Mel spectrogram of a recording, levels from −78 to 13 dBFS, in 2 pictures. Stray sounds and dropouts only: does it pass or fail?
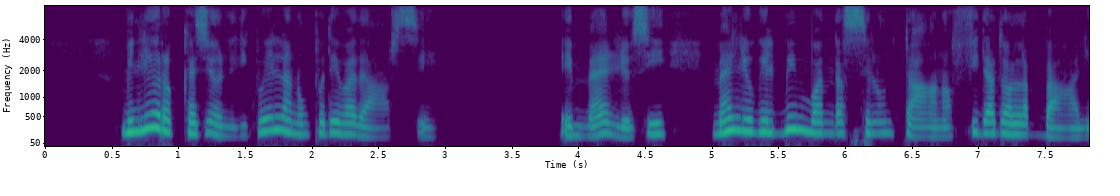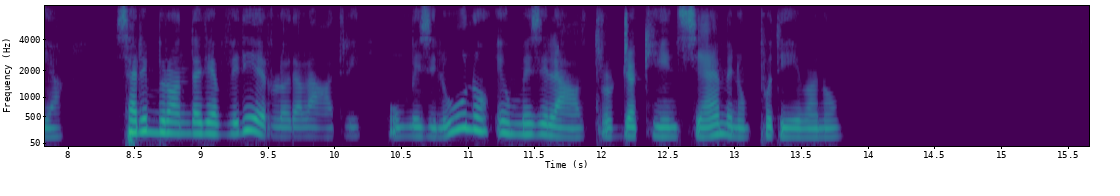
pass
